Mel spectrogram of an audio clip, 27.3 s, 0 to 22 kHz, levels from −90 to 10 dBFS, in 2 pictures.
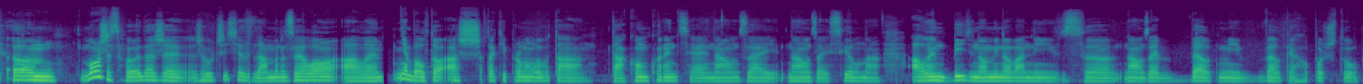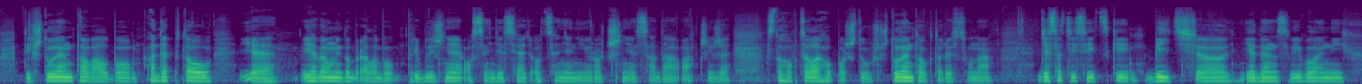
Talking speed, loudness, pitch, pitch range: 135 wpm, -25 LUFS, 115 Hz, 115-125 Hz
